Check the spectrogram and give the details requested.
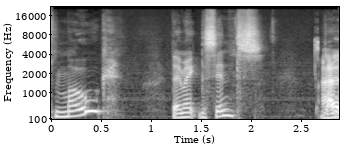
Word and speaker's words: Moog: I believe it's Moog. They make the synths. I always called it Moog. Yeah, I did, but apparently it's Moog.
